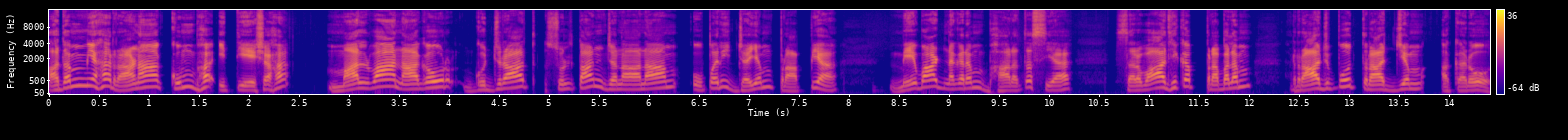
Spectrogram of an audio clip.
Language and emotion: Sanskrit, neutral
